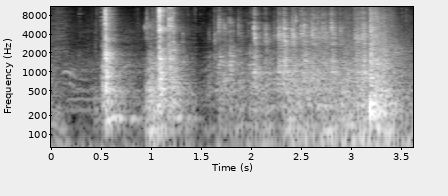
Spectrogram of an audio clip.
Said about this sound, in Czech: Tak, posaďte. Připoutejte. Studenti se teď zkouší i simulátor nárazu.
